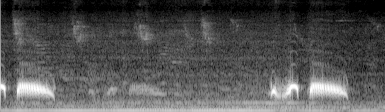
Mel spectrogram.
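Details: A female spotted dove's stimulating call for male doves: a long even coo, a pause with faint distant coos, then two short wavering notes and another long coo.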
